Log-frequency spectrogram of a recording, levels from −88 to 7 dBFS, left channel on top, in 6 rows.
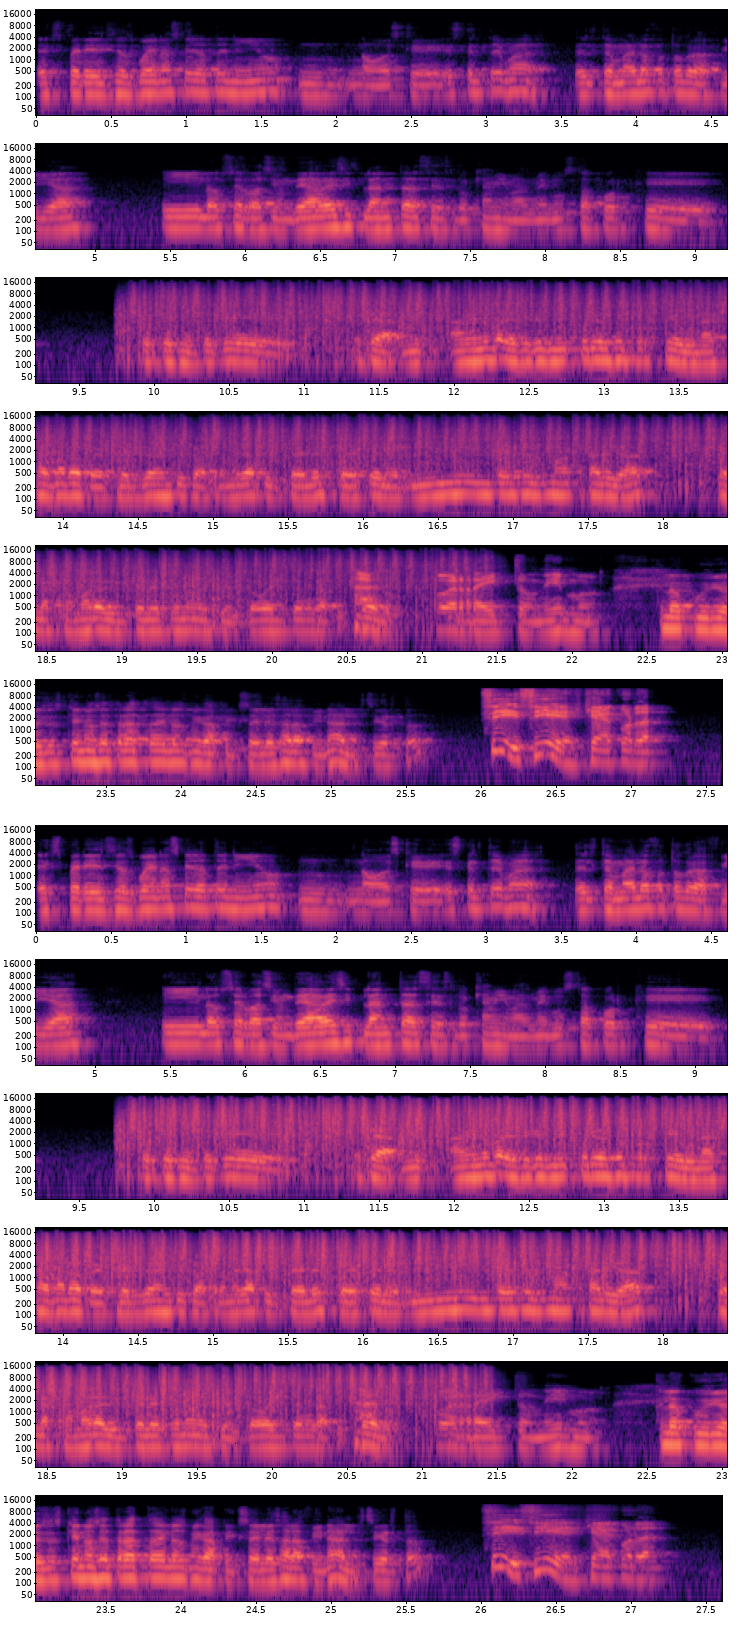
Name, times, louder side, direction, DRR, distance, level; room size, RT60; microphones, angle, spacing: voice 1, 0.0-4.9 5.4-9.1 9.9-11.0 11.3-17.9 18.4-20.8 22.6-25.6, right 2 dB, 50° right, 6 dB, 1.6 m, -29 dB
sound 1, 9.7-21.5, right 7 dB, 30° right, 0.8 m, -29 dB
voice 2, 21.1-22.6 26.0-27.1, left 5 dB, 55° left, 6 dB, 1.3 m, -27 dB
21.0 x 8.1 x 3.1 m, 0.35 s
head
